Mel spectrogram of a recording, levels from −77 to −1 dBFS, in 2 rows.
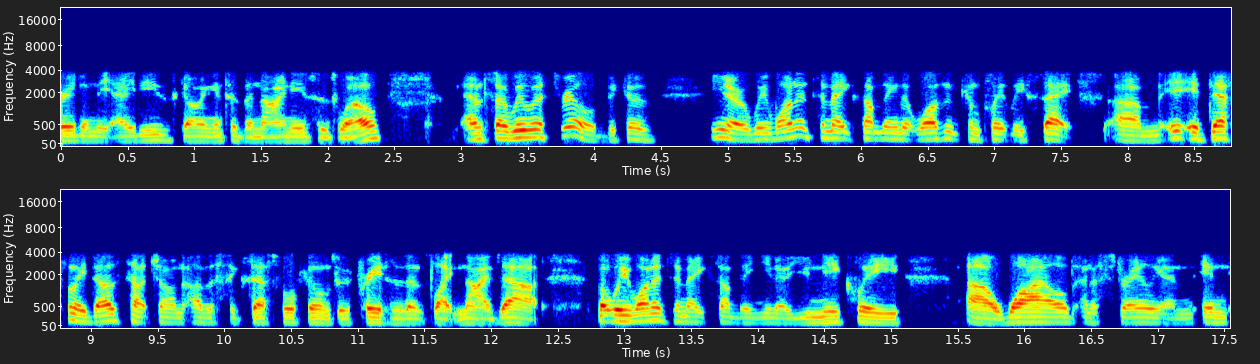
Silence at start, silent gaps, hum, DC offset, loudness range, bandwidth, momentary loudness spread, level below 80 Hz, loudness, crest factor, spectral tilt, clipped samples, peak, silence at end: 0 s; none; none; under 0.1%; 3 LU; 4.2 kHz; 13 LU; -68 dBFS; -21 LUFS; 18 dB; -9.5 dB/octave; under 0.1%; -2 dBFS; 0 s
